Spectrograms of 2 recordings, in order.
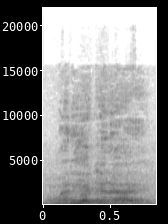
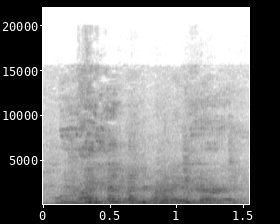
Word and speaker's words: Mariah Carey: How do you say Mariah Carey? Maria, what is it? Maria Caray. Mariah Carey.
